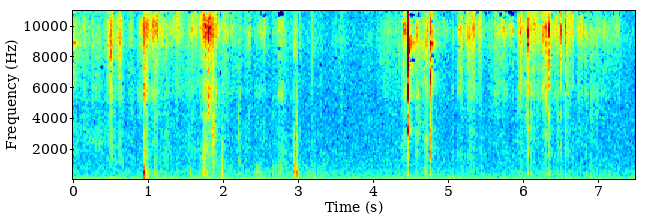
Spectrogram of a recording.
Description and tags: this is the sound a belt makes when one puts it on.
